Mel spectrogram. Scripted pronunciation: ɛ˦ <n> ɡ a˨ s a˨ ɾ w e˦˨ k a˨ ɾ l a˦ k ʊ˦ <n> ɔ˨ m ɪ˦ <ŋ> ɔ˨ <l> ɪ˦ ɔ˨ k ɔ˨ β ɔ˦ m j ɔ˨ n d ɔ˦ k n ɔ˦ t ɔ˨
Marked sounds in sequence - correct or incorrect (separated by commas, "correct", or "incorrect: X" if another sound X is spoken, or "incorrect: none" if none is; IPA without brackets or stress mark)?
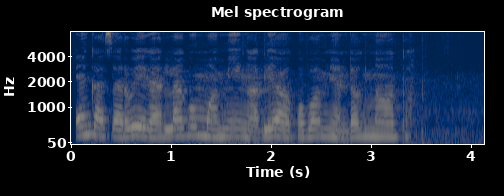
incorrect: ŋ, incorrect: m, correct, correct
